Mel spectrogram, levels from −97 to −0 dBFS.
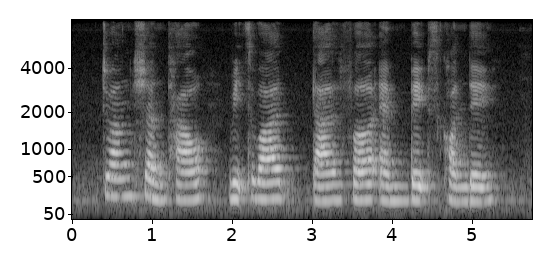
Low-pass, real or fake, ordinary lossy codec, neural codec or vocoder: none; real; none; none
